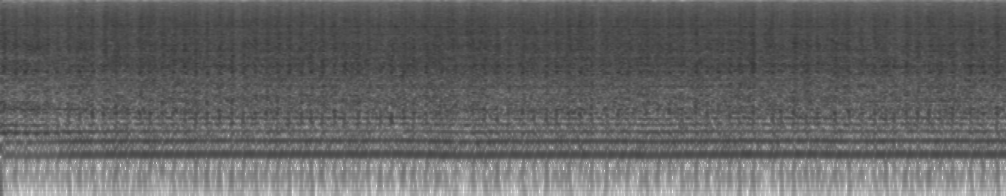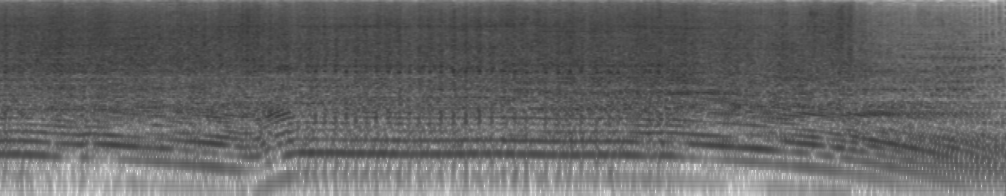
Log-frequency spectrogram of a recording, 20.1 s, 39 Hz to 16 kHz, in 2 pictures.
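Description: Toro CCR 2450 snowblower's small two-stroke engine running and smoking. Its speed sags and picks back up about ten seconds in, then sags again near the end.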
